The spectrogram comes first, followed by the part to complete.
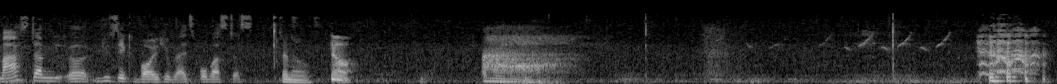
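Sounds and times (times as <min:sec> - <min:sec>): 
speech: 0:00.0 - 0:03.7, 0:04.8 - 0:05.7, 0:09.9 - 0:10.3
low ambient hiss: 0:00.0 - 0:10.5
faint birdsong chirps: 0:02.6 - 0:10.5
sharp clicks: 0:06.4 - 0:06.6, 0:08.8 - 0:09.2
laughter: 0:09.8 - 0:10.5.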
